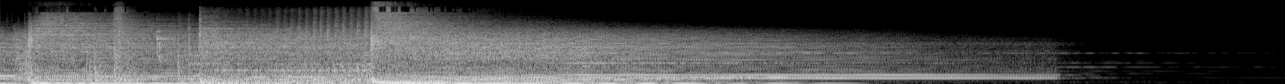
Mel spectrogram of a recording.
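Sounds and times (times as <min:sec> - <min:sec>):
orchestral dubstep soundtrack music: 0:00.0 - 0:08.2.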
